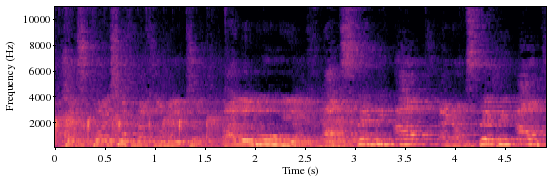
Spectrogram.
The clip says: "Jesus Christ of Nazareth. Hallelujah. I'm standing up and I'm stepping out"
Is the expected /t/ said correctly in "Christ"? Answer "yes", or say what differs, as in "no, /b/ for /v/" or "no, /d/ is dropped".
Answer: no, /t/ is dropped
